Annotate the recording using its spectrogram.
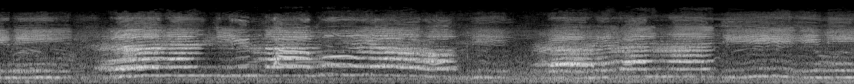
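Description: Children's voices singing a song in phrases of a second or two, with short breaks between them.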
